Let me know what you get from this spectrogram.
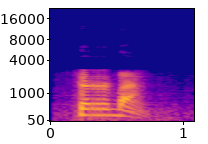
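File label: "terbang", Indonesian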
